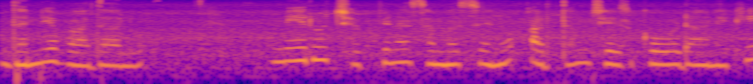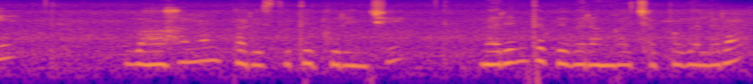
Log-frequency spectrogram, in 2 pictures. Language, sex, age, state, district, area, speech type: Telugu, female, 18-30, Andhra Pradesh, Anantapur, urban, spontaneous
